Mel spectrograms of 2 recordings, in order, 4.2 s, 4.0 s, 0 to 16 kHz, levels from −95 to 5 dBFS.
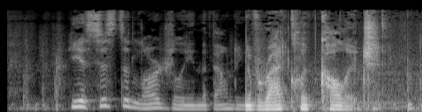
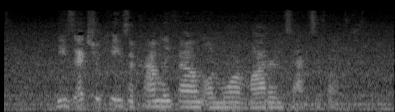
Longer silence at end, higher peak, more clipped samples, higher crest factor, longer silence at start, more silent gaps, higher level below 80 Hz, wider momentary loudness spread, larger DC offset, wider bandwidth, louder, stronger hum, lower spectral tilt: about the same, 0 s vs 0 s; first, 0 dBFS vs -18 dBFS; neither; about the same, 20 dB vs 20 dB; first, 0.2 s vs 0.05 s; neither; first, -50 dBFS vs -64 dBFS; about the same, 13 LU vs 14 LU; neither; about the same, 11.5 kHz vs 11.5 kHz; first, -21 LUFS vs -37 LUFS; neither; about the same, -5 dB/octave vs -6 dB/octave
